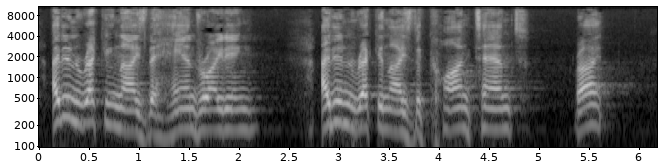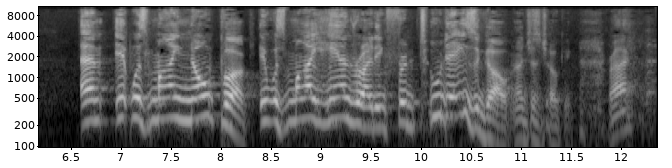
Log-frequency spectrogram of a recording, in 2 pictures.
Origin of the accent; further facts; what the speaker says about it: Toronto, Ontario, Canada; I'm from a small town called Toronto, Canada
